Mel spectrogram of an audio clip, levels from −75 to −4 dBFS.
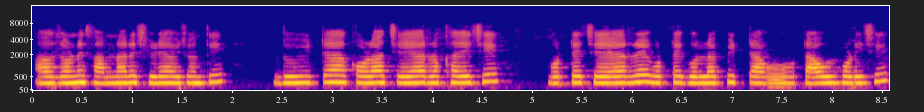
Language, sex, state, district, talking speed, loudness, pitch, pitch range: Odia, female, Odisha, Nuapada, 120 wpm, -15 LUFS, 260 Hz, 255-270 Hz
